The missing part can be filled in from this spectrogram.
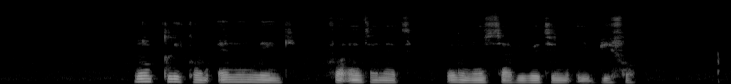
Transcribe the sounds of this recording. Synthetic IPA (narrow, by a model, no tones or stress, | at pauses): noklikɔ̃nɛnilĩŋk | fɔʔĩntanɛt | wɛ̃nwinɔsabiwetĩnibifɔ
